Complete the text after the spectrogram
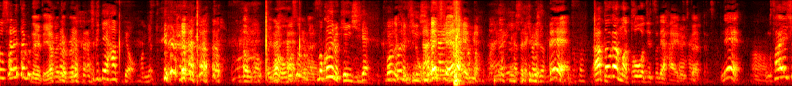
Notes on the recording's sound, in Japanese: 公開収録〜。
